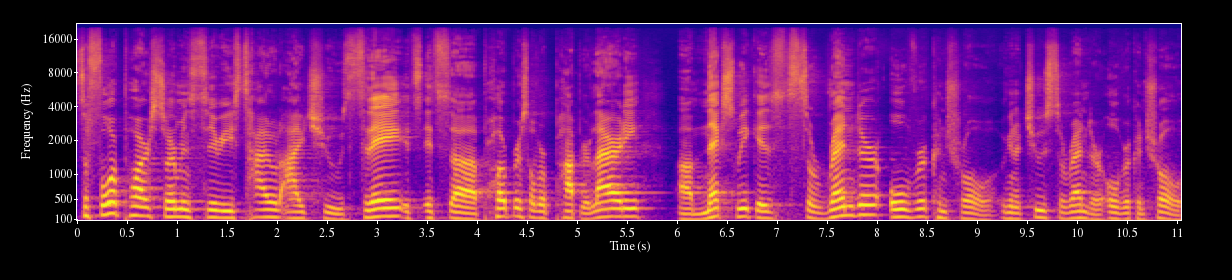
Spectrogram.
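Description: With a plain, everyday voice, a man talks at a moderate pace with hardly any pauses, lively intonation and a fairly high pitch. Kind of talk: guided imagery exercise within a sermon, eyes-closed visualization. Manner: playful, warm, lightly joking.

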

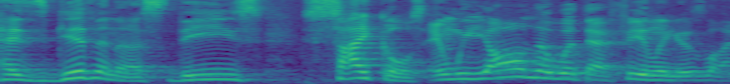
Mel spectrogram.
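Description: The speech goes at a moderate pace with audible room echo. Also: man. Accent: American. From Mississippi, US South. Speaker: guest preacher. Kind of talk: sermon. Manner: casual with filler words.

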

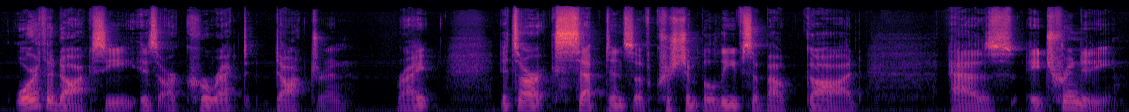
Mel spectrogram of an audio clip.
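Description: Recorded very cleanly over a silent background, a man with an American accent speaks at a fairly slow pace and fairly low pitch. His intonation is lively, with vocal fry in the voice. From Washington State, US (Issaquah). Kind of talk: sermon. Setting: church. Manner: hesitant, many fillers.

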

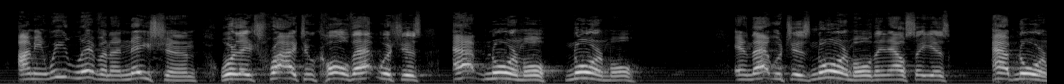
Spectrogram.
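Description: A man with an Appalachian accent speaks at an extremely high pitch and a fairly slow pace. His tone is animated, and his pitch variation is ordinary. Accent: Appalachian Southern American. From West Virginia, rural Appalachia. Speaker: visiting preacher. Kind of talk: revival sermon, fiery evangelical preaching on the nation's moral decline. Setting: church meeting with live congregation. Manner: emphatic, punchy call-and-response with repeated 'say amen' prompts; animated, rising intensity with folksy asides and jabs.

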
